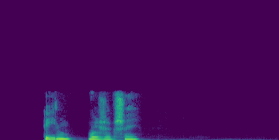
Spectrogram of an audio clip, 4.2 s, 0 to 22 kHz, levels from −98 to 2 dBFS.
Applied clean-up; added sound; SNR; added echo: neural mask model DeepFilterNet 3.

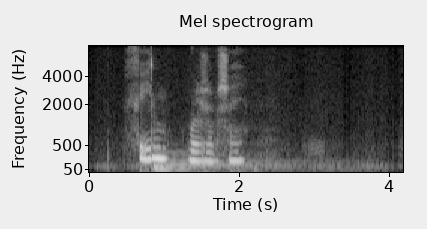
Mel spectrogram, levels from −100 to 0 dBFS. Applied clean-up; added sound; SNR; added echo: none; Bowed string instrument; 11 dB; none.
